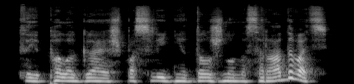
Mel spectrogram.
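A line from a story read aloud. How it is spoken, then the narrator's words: Gloomy growl. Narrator (Russian): Угрюмо прорычал первый паладин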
